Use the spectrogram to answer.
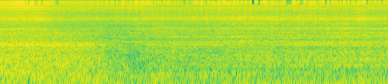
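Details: Ford EB Falcon manual six-cylinder after cleaning throttle body and idle actuator and changing leads, white smoke from carb cleaner: low uneven loping rumble, three to four pulses a second; still running rough, possibly misfiring.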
